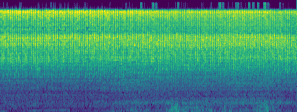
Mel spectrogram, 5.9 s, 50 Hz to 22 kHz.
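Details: Lada Priora with 21126 engine, temperature about 90: crisp, even top-end ticking at about three per second over a steady idle, hydraulic lifters tap both cold and hot; oil viscosities and oil pickup changed without effect, cause not yet found.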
